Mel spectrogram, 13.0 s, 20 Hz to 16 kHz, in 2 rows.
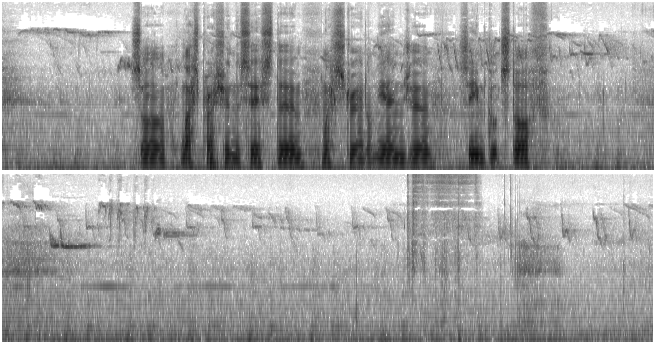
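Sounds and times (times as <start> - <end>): small birds chirping: 0.0 - 13.0
short hiss: 10.5 - 11.4.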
